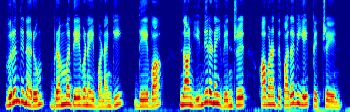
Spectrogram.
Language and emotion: Tamil, neutral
